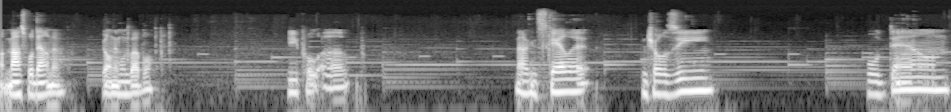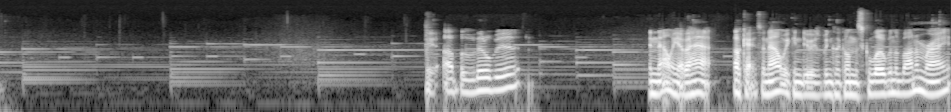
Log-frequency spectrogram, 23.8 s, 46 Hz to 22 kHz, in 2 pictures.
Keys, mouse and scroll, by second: 1.1 alt+click, 1.9 g, 3.2 Tab, 3.4-4.0 middle drag, 4.1-4.4 scroll down 2, 4.3 scroll up 1, 4.4-5.0 middle drag, 5.1-5.9 scroll down 2, 5.9 s, 6.7 s, 8.3 middle drag, 8.5 click, 8.8-9.2 middle drag, 9.4 click, 10.0 g, 11.5 middle drag, 11.8 click, 12.1 scroll up 1, 12.2-13.2 middle drag, 13.3 click, 14.3 click, 14.6 scroll up 1, 14.7 Tab, 15.5 a, 15.7 r, 17.1 Tab, 17.2 click, 17.4-18.4 middle drag, 18.5-18.9 scroll down 3, 18.9 scroll up 1, 18.9-19.3 middle drag, 19.5-19.8 scroll down 1, 19.8-20.4 scroll up 1, 20.4 click, 20.4 scroll up 1, 20.9 middle click, 22.2 click, 23.5 click.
